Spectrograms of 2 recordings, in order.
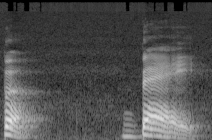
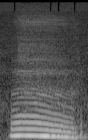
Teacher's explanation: But the main difference between the two is that for the B, you block the air, B, and release it abruptly.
